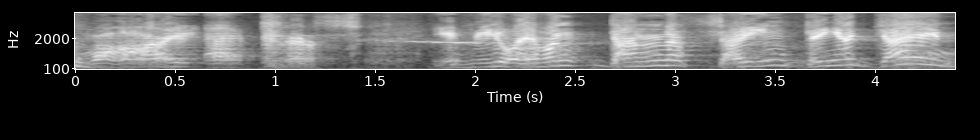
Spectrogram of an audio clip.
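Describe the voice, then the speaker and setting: Very slow and fairly high-pitched, the speaker uses a put-on character voice. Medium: audio drama. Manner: gruff, quarrelsome.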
